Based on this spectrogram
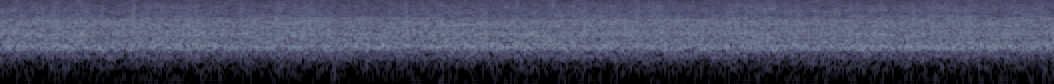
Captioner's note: crowd Noises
